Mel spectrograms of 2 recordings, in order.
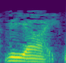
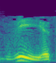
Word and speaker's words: Vi: It's not pronounced Vi, it's pronounced V, and it's just a crazy name for a very luxurious, large retirement home in Palo Alto. And I don't know where they got the name, but it's pronounced V as in the letter V.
